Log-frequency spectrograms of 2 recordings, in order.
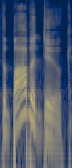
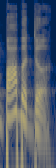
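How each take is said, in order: First: The last syllable rhymes with duke. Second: The last syllable rhymes with book. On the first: This is how most people said it. The speaker calls it wrong. "people were all referring to it as the Babadook" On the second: This is how the film itself says it. The speaker calls it right. "they consistently say Babadook"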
